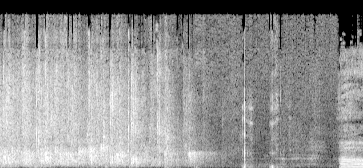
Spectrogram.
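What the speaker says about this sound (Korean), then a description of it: "말씀 사모하는 마음으로 박수로 환영해 주시기 바랍니다" A church congregation claps in welcome at a Sunday worship service, steady applause for about three seconds that thins into a few scattered claps and then stops, followed by a brief clear tone.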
